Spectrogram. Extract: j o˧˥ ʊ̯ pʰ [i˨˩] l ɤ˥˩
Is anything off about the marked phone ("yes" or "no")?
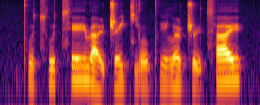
yes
